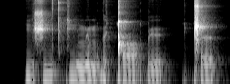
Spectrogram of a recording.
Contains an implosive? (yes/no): yes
